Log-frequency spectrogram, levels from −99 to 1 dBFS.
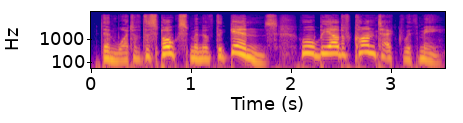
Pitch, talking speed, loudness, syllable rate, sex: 175 Hz, 270 wpm, -20 LUFS, 6.2 syllables/s, male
